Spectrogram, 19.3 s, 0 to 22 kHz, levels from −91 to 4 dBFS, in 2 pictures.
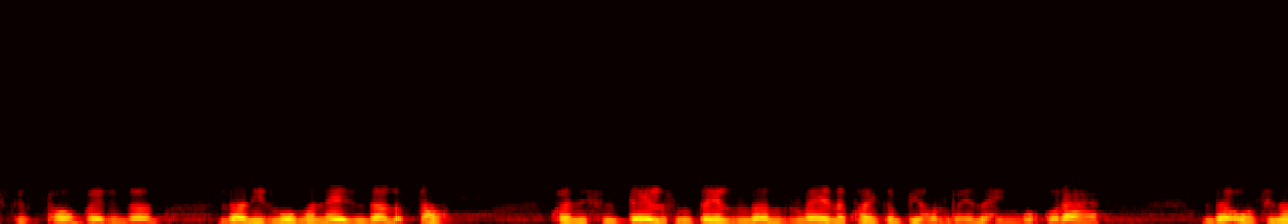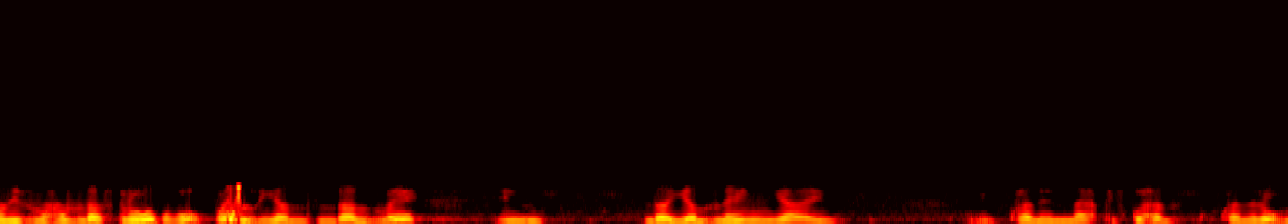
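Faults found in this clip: Codec 2 vocoder, throughout: robotic, buzzy synthetic speech, band-limited to 300 Hz–3.4 kHz. Decoder rebuilds voice from pitch, voicing, energy and spectral envelope at 3.2 kbit/s; waveform not preserved, heavy damage.

Bit errors on digital voice radio, 11.36–11.56 s: sudden pitch, level and timbre jumps, warbling gibberish. Flipped bits, around 4 percent, corrupt vocoder frame parameters; damage spans roughly eight frames.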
